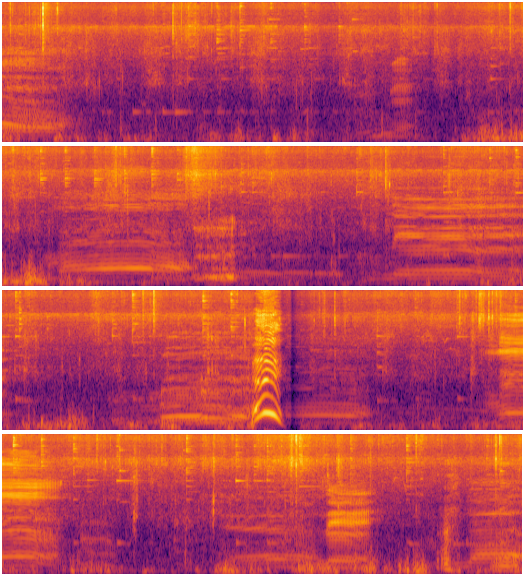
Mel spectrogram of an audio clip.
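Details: Many calves separated from their mothers cry at once: a chorus of long, wavering moos, some rising to a loud, strained peak, following each other every second or two, with a faint ringing tone in the background.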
